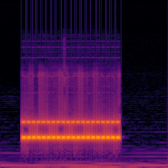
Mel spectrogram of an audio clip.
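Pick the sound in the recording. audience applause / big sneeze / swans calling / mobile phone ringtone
mobile phone ringtone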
